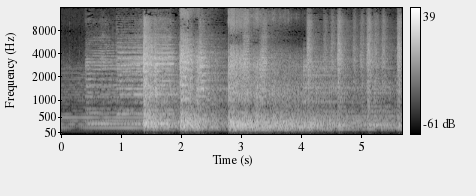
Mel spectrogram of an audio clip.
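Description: A gunshot rings out in a Simpsons cartoon scene as baby Maggie shoots Mr. Burns: a sustained tone gives way to a sudden loud blast, followed by further heavy booming bursts that slowly fade.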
